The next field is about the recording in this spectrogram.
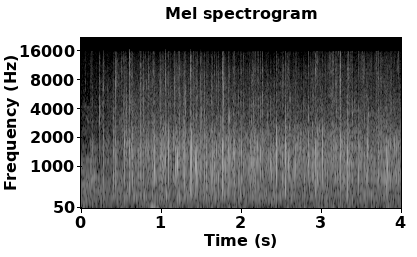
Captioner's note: crowd applauding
